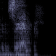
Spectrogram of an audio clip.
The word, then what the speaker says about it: Zappe: How do you say his name? Zappy? Zappe? – Yeah, Zappy.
